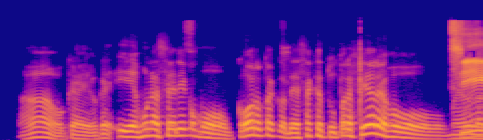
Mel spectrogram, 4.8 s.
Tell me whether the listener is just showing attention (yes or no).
no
